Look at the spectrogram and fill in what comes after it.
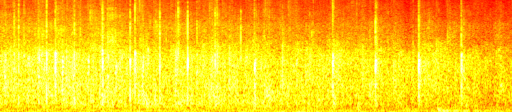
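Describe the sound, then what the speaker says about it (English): An audience at a high school band concert applauds steadily, with many sharp individual claps standing out from a dense, moderately distant wash of clapping that fades slightly toward the end. "let's have a round of applause for our music staff here at Canfield"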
